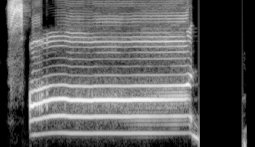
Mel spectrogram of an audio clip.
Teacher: ہم نے اس کو 5 الف کے برابر لمبا بھی کرنا ہے اور لاسٹ میں جو دال ہے اس پر آپ کی آواز تھوڑا باؤنس ہونی چاہیے، یعنی آپ نے زبان کو دال کے مخرج پر لگا کر فوراً ہٹا لینا ہے۔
